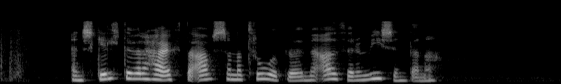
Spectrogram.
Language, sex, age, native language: Icelandic, female, 20-29, Icelandic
